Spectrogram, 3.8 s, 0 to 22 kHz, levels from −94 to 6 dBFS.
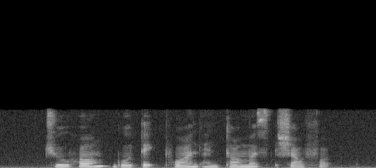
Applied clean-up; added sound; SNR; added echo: none; none; none; none.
